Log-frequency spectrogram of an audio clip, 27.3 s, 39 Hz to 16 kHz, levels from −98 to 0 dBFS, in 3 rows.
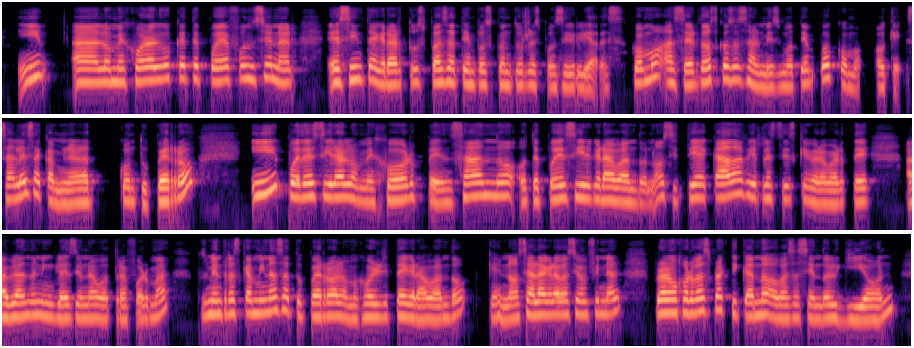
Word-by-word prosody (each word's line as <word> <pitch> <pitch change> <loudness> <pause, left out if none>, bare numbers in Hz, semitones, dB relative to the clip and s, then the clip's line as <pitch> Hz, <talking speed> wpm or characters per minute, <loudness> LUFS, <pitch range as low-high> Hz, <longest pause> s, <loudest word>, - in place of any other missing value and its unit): y 280 +7 -1 0.3
a 220 0 +4
lo 225 0 +1
mejor 230 +1 0
algo 260 +3 +3
que 270 -1 +2
te 260 0 +1
puede 245 -2 0
funcionar 255 -4 -1 0.3
es 220 +2 +1
integrar 205 -6 +2
tus 220 0 -6
pasatiempos 210 -3 -1
con 190 -1 -5
tus 190 0 -6
responsabilidades, 170 -3 -6
¿cómo 245 +8 -1
hacer 195 -2 0
2, 235 +2 0
cosas 250 -1 0
al 190 -5 -1
mismo 175 +1 -4
tiempo? 210 +8 0
Como 180 -8 -7
okey, 170 -1 -7
sales 240 +7 +1
a 270 - +2
caminar 175 -3 0
a 180 0 0 0.2
con 190 -1 -4
tu 165 -4 -7
perro, 210 - +4 0.5
y 285 - +3
puedes 245 0 +3
ir 235 0 +4
a 235 - +8
lo 230 -2 +1
mejor 200 +4 -1
pensando, 245 +8 +1
o 185 - -3
te 190 0 -3
puedes 215 +4 -1
ir 225 -2 +3
grabando, 195 -5 +2
¿no? 225 +8 -5
Si 190 -7 -12
tiene 225 +2 -1
cada 240 +5 +5
viernes 230 -5 -3
tienes 210 0 -8
que 210 - -8
grabarte 175 +1 -1 0.3
hablando 195 +2 +3
en 215 - -2
inglés, 185 -3 +1
de 185 - -5
una 180 0 -1
u 175 - +2
otra 170 0 -4
forma, 175 +3 -4 0.3
pues 205 - -8
mientras 225 0 0
caminas 235 +3 0
a 270 -1 0
tu 205 -5 -8
perro, 195 0 +2
a - - +3
lo 195 -2 -1
mejor 185 +2 -1
irte 190 +1 0
grabando, 180 +4 0 0.2
que 185 0 -5
no 175 +2 -1
sea 215 +3 +3
la 215 +1 +6
grabación 220 0 +1
final, 230 +3 -3 0.3
pero, 235 - +6
a - - +8
lo 240 - +6
mejor 240 -1 +1
vas 250 +1 +2
practicando 220 -6 0
o 180 - +2
vas 180 +1 -1
haciendo 180 -1 -3
el 185 -1 -2
guion, 165 - -2
215 Hz, 195 wpm, -23 LUFS, 185-235 Hz, 0.5 s, a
